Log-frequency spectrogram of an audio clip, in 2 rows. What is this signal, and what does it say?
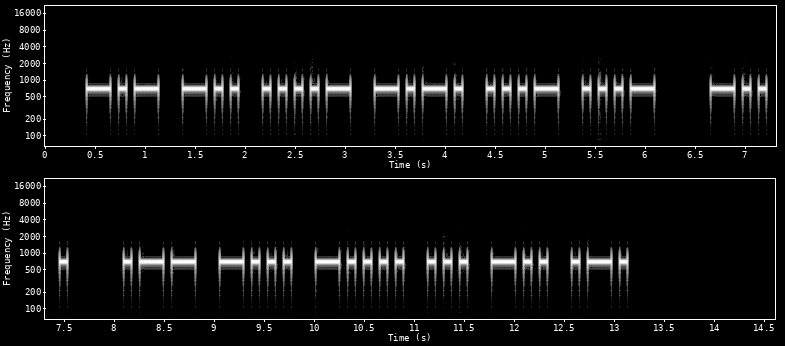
Morse code, heard as a keyed tone, about 15 wpm, 700 Hz. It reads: KD4CVV DE WB6SDR
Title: USA Callsign DE Callsign - 6 Characters - 15wpm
